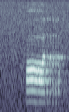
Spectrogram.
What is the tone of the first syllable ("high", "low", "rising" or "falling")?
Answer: high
